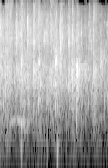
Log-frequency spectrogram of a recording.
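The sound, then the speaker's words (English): Audience applause at a church gathering, given for a group who had just been on stage: a steady, dense wash of many hands clapping, fairly loud and even for about two seconds with no talk over it. “Give these guys a round of applause.”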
